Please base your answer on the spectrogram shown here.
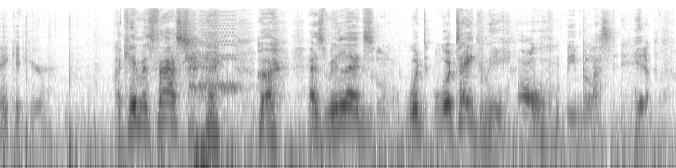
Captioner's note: panting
